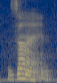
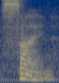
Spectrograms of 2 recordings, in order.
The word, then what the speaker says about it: Syne: Time in Scots design is pronounced like the English word sign not Zine as many people pronounce it so I guess it should be Old Lang sign not sign anyway I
